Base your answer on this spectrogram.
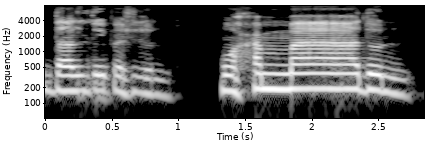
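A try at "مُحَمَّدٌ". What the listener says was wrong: মাতে কেন টান হলো? মাতে কি আসলেই টান আছে? কোথাও টান নাই।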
